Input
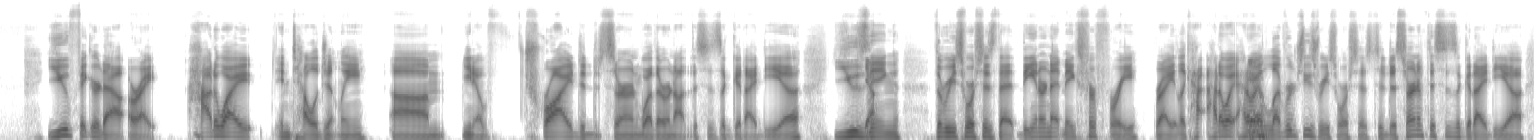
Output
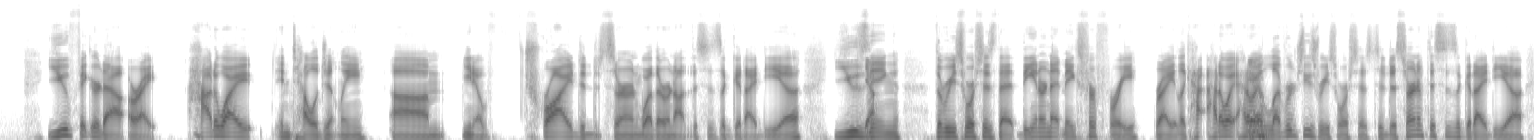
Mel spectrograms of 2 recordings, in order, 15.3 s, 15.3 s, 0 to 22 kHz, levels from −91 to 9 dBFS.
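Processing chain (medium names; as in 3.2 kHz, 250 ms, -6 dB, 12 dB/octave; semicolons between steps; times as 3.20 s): treble shelf 3.2 kHz -12 dB; trim -2.5 dB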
